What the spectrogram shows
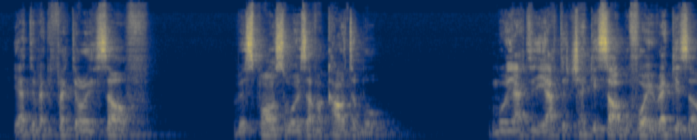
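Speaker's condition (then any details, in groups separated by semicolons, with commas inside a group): No condition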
